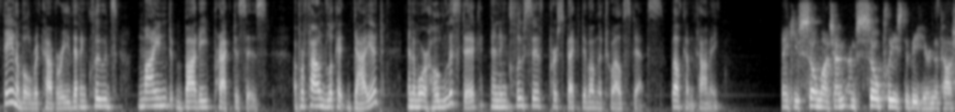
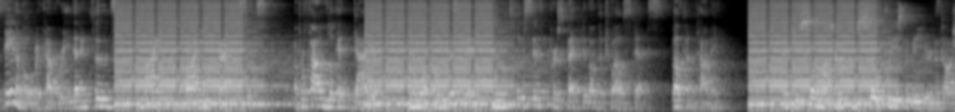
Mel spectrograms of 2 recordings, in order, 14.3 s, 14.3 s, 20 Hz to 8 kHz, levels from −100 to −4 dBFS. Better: first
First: none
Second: background sound (Alarm); 2 dB above the speech // room echo; dies away in 0.9 s

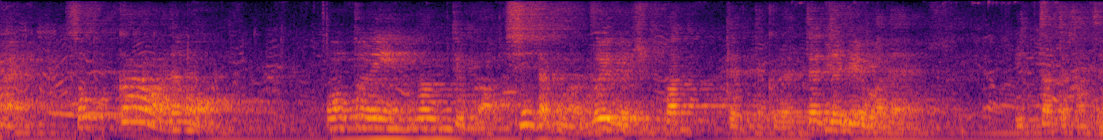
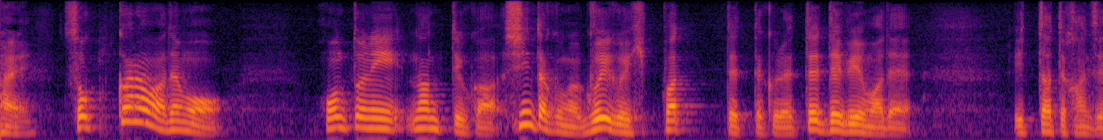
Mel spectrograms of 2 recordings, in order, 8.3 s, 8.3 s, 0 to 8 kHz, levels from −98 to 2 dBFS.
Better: second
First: background sound (Crowd); 14 dB below the speech // room echo; dies away in 1.3 s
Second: none

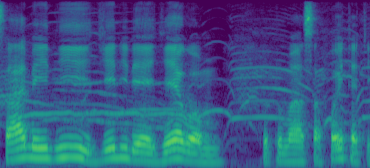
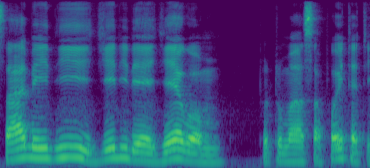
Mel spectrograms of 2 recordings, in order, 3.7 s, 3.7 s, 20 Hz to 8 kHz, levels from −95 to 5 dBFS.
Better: second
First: background sound (Cheering); 19 dB below the speech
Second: none

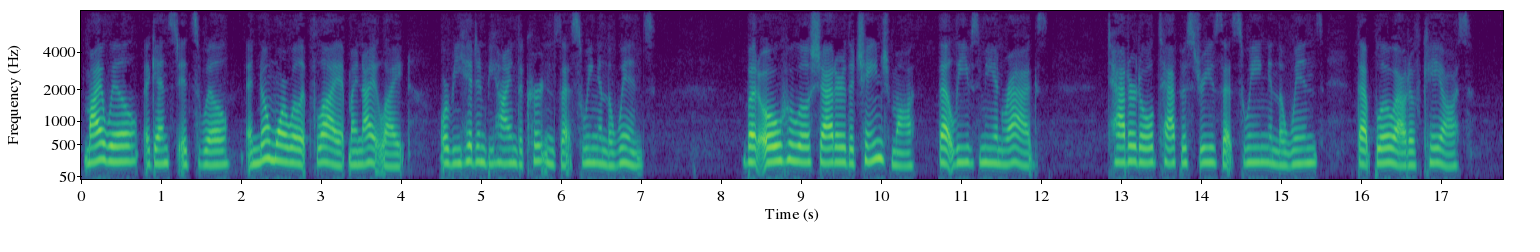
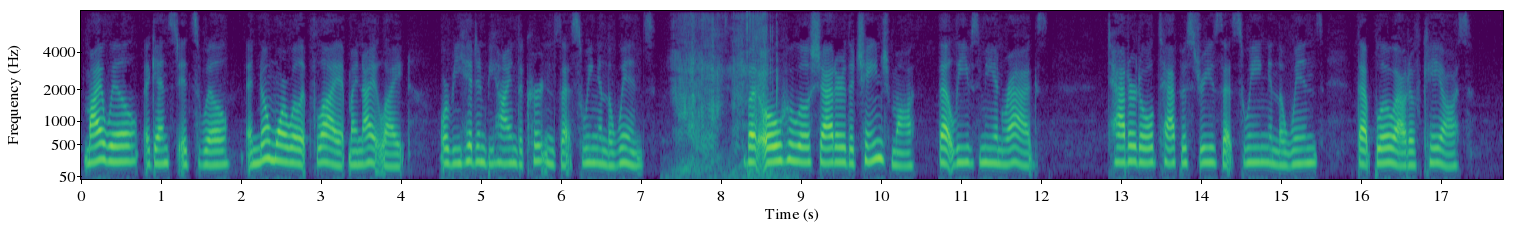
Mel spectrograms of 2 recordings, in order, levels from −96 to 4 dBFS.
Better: first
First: none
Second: background sound (Zipper (clothing)); 16 dB below the speech

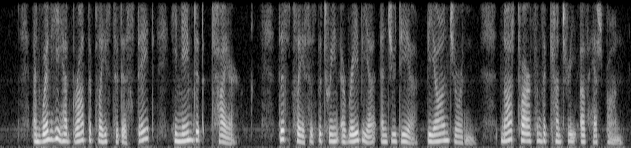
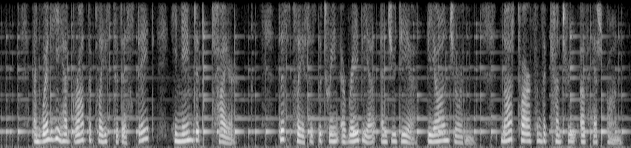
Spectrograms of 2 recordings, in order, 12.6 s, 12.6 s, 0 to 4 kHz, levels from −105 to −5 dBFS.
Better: first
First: none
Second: background sound (Dishes, pots, and pans); 10 dB below the speech

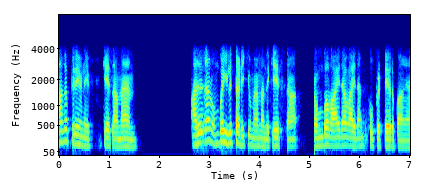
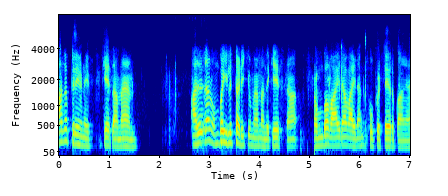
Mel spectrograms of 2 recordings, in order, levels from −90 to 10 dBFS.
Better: first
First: none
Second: noise reduction (neural mask model Resemble Enhance denoiser)

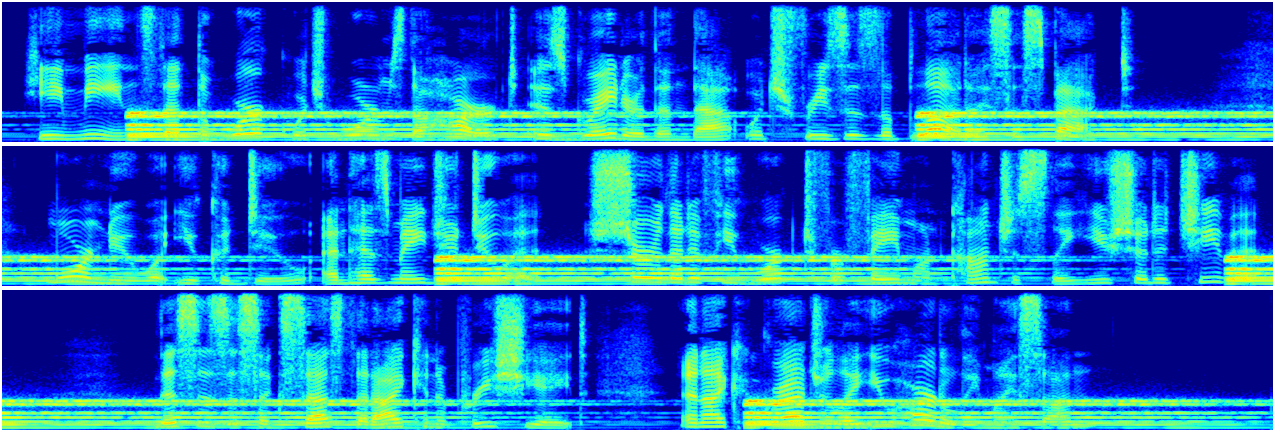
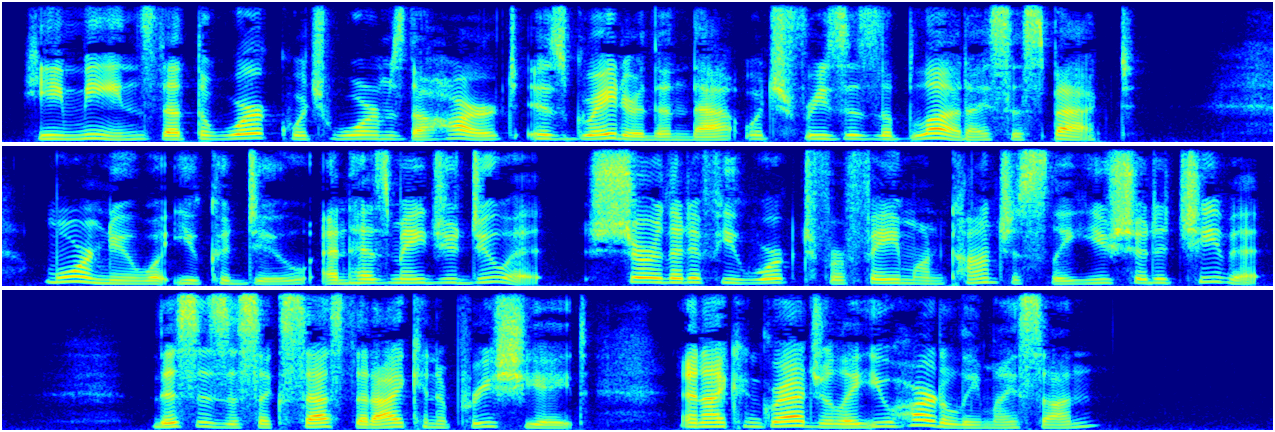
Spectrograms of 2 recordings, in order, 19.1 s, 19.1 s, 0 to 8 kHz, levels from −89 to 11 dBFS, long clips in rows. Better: second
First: background sound (Organ); 2 dB above the speech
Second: none

